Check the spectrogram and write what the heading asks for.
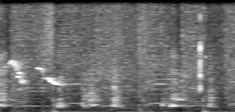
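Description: Faint background with a few short, soft animal calls repeating.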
